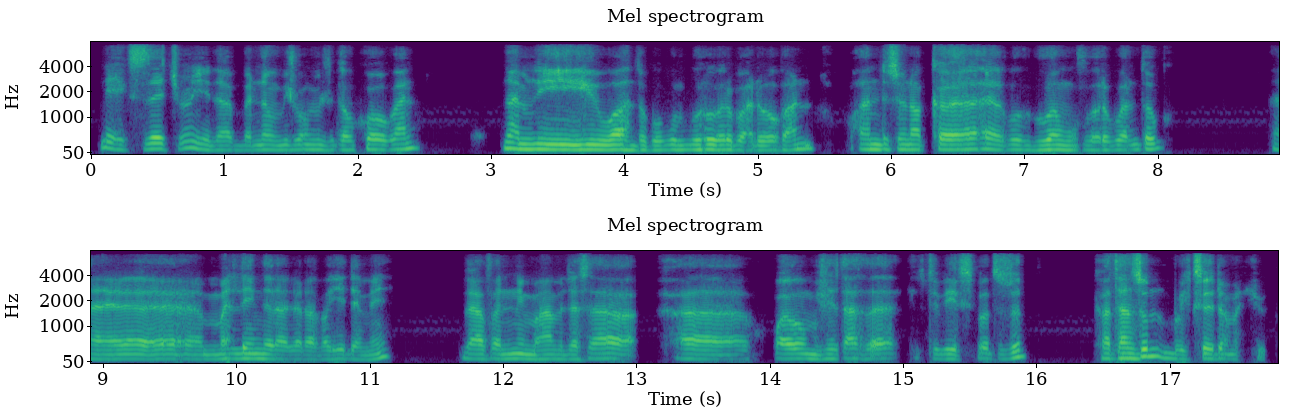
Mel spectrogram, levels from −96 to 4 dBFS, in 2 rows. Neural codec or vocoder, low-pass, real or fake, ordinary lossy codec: codec, 16 kHz in and 24 kHz out, 0.8 kbps, FocalCodec, streaming, 65536 codes; 7.2 kHz; fake; MP3, 64 kbps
